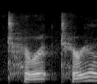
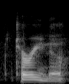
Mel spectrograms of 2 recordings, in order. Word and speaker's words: Tarina: I run 2 Tyria, is that how you say it? Tarina, there's an N in there.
